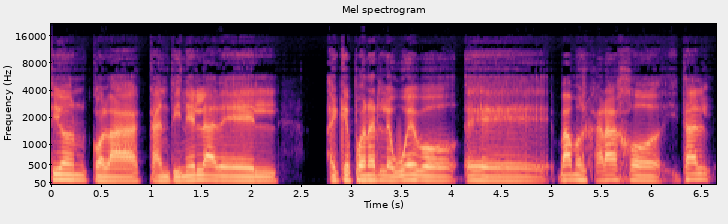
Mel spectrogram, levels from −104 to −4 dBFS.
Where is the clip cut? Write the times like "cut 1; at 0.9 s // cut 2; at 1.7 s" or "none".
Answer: none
